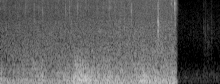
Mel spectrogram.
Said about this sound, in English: One minute it's pouring, and then it changes to a drizzle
